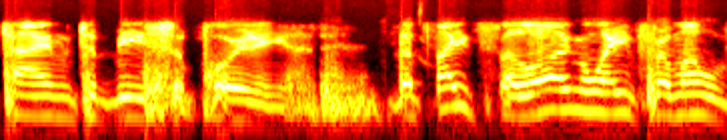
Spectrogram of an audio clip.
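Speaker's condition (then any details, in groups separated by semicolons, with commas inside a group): Parkinson's disease; symptoms treated with cannabis, preferred by tincture dropper, THC-CBD strains relieve anxiety and pain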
